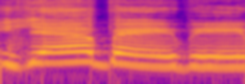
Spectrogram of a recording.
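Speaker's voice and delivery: put-on loud, hyped, belted yell, word baby stretched out. Showing the others what Dick Vitale sounds like after they ask for it, a Dick Vitale impression. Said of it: "He's like".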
